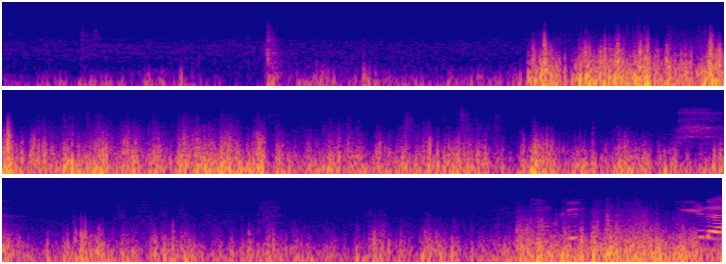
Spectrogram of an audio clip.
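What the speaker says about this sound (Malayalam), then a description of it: "നല്ല കാറ്റടിക്കുന്നുണ്ട്" Strong wind buffets the microphone in loud, rough gusts on the way to Siachen Glacier in Ladakh, with a brief calmer stretch at the start before the blowing builds and stays heavy.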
